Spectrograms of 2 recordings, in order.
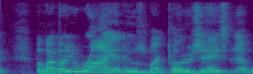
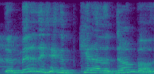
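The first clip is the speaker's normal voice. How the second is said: normal talking voice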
